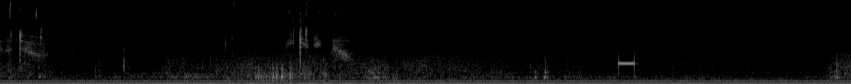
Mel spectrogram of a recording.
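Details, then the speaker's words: Simulated pure-tone audiometry beep in an ASMR audiologist role-play for decreased hearing, headphones on: soft rustling and tapping, low room hum, then one brief steady mid-pitched beep; raise hand on the side heard. "Selama beberapa menit berikutnya , Anda akan mendengar serangkaian nada. Silakan angkat tangan yang bertepatan dengan telinga tempat Anda mendengar"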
